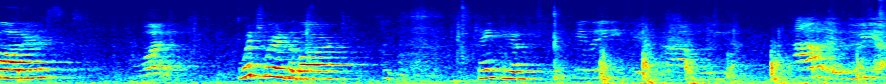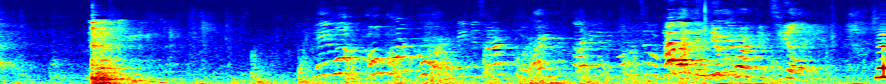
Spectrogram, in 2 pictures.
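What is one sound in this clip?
Actors speak and sing on a stage, heard from afar in a large hall.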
